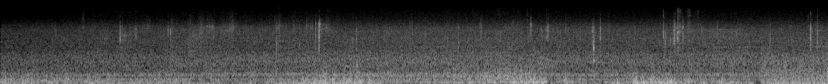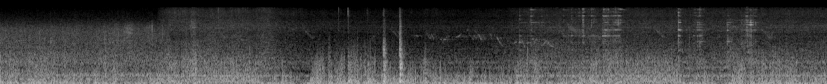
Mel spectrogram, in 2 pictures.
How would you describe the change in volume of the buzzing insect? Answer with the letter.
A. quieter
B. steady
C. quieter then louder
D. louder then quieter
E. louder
B.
